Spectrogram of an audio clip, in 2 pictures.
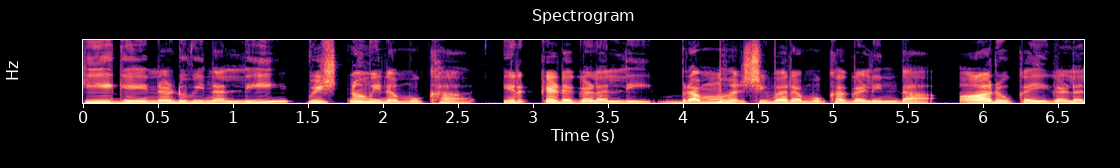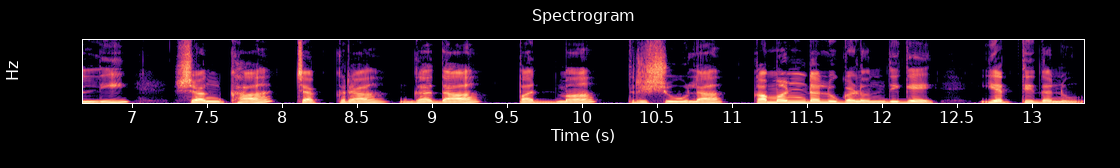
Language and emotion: Kannada, neutral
